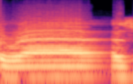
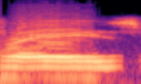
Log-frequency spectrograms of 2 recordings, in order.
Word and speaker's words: Raz: not saying it right ra is fine you can just call me Raz raise res any variations I tend to answer to and by the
